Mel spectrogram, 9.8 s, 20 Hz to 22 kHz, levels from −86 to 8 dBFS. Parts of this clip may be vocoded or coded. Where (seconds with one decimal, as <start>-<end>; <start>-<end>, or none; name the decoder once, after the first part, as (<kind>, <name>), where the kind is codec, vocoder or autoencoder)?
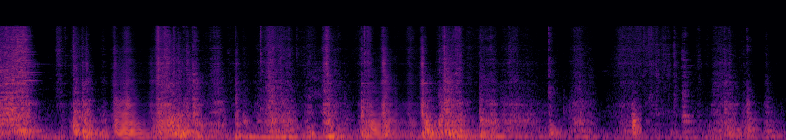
1.4-2.1 (vocoder, Vocos); 4.6-5.3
